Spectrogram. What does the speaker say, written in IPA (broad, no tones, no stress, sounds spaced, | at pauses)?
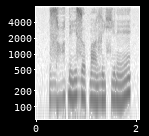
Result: z ɑ̤ ɗ i z o ɓ ɑ̃ ɮ i ç i ɾ ẽ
